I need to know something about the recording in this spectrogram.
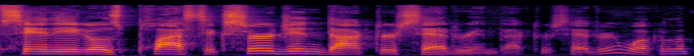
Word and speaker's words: Sadrian: Sadrian or Dr. Sadrian? True pronunciation is Sadrian, but most people say Sadrian. It's easier for them to pronounce it as Sadrian.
